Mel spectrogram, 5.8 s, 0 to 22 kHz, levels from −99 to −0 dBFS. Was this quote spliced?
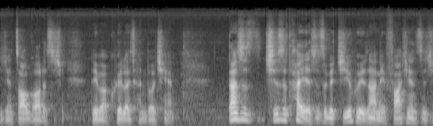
no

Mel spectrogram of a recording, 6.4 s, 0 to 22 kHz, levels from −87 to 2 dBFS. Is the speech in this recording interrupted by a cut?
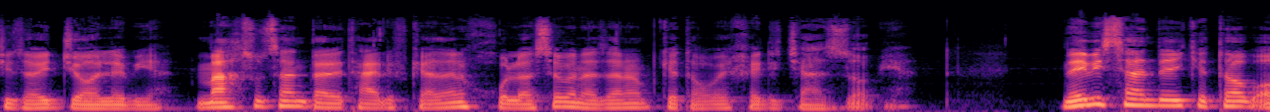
no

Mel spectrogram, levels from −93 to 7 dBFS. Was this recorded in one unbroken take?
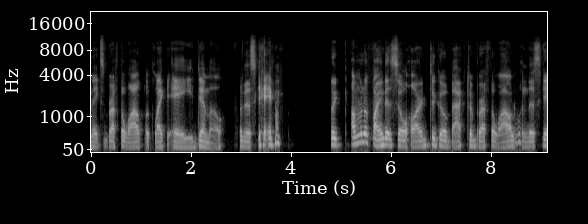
yes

